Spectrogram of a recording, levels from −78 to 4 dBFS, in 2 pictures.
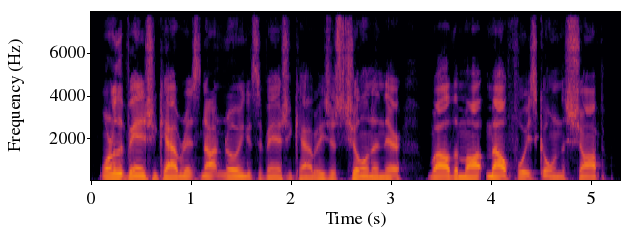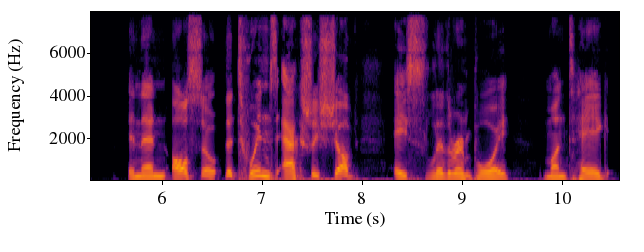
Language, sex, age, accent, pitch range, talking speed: English, male, 20-39, American, 110-145 Hz, 195 wpm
